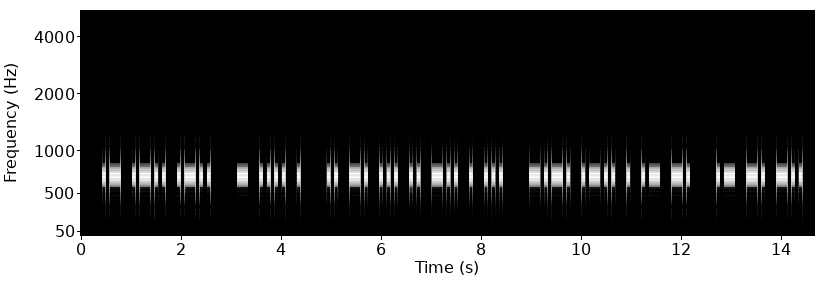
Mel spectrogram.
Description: Morse code, heard as a keyed tone, about 16 wpm, 700 Hz. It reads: ALL THE INSIDES CLEAN AND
